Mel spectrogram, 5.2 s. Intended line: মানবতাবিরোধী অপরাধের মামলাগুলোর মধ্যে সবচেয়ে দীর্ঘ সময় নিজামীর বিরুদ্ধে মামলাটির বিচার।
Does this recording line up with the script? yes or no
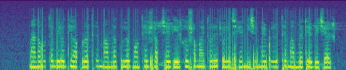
no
